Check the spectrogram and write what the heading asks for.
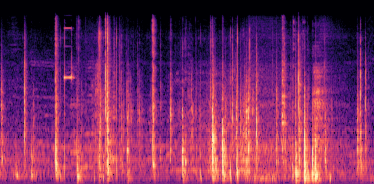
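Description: Irregular clicks and plastic clatter as a multimeter and its test leads with alligator clips are handled and set up, with one brief high beep about a second in.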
